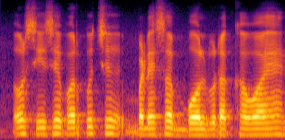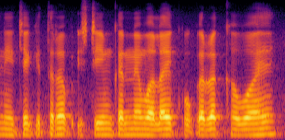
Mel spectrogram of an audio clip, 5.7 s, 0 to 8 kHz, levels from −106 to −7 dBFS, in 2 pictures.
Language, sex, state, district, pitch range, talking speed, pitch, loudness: Hindi, male, Uttar Pradesh, Shamli, 125-135 Hz, 220 wpm, 125 Hz, -20 LUFS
